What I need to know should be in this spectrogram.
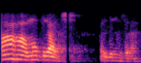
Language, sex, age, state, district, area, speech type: Odia, male, 45-60, Odisha, Bhadrak, rural, conversation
